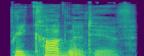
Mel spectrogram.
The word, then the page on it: precognitive: American English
